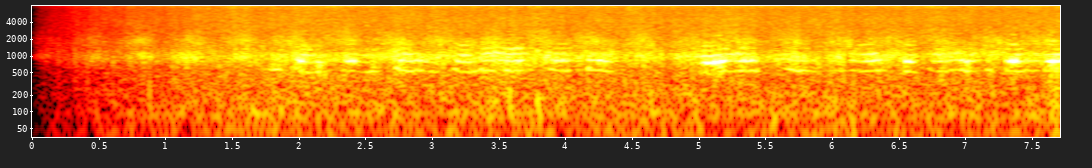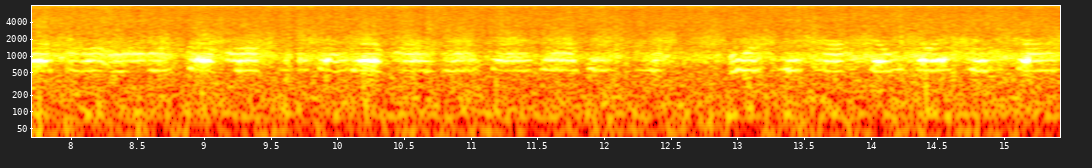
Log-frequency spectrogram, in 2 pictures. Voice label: Zulu Recordings; Father Franz Mayr; Prayers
